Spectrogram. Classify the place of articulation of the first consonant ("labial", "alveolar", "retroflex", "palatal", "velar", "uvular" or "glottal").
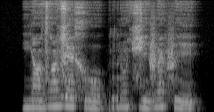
palatal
